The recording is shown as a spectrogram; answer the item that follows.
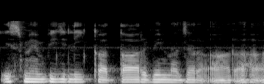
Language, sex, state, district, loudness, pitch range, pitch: Hindi, male, Jharkhand, Deoghar, -13 LUFS, 105-120 Hz, 110 Hz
